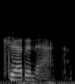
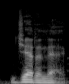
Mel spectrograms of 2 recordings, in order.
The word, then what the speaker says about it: Jedinak: Sure, it's Jedinak. Jedinak. Okay, that's just like it's spelled.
